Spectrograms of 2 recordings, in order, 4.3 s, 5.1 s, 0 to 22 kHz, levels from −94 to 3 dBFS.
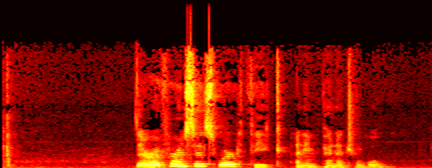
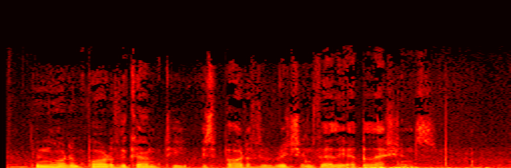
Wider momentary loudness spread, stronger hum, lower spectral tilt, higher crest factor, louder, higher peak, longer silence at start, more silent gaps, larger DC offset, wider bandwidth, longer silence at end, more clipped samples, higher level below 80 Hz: first, 19 LU vs 14 LU; neither; second, -2.5 dB/octave vs -6.5 dB/octave; about the same, 18 dB vs 16 dB; first, -15 LUFS vs -34 LUFS; first, 0 dBFS vs -16 dBFS; about the same, 0.05 s vs 0.05 s; neither; neither; about the same, 16.5 kHz vs 15.5 kHz; first, 0.5 s vs 0 s; neither; second, -54 dBFS vs -40 dBFS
